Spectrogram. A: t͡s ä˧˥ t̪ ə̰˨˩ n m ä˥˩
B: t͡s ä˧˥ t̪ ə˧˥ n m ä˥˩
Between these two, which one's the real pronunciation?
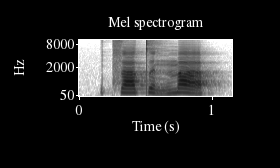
A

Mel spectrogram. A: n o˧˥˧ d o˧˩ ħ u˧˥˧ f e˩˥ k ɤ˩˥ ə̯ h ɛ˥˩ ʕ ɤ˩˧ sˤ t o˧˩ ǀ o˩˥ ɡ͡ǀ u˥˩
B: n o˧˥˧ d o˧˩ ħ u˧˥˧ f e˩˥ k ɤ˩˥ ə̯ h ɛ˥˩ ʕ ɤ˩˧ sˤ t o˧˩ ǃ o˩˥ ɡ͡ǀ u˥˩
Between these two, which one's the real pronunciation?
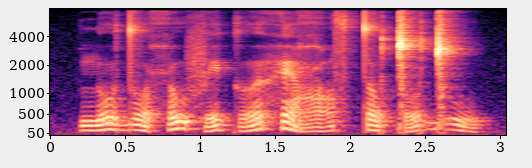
A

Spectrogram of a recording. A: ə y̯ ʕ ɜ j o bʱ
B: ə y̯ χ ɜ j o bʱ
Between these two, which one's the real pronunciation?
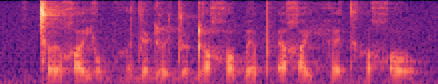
B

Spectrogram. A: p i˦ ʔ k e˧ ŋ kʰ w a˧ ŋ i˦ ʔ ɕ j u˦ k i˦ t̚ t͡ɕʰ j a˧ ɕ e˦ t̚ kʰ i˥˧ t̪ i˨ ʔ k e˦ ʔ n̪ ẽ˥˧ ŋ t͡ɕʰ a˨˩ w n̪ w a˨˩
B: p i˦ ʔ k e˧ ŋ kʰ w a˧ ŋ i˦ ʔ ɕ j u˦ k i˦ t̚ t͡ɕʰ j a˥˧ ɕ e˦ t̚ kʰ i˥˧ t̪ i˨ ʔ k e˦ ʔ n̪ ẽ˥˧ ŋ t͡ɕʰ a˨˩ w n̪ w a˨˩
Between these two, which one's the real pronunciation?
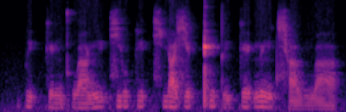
B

